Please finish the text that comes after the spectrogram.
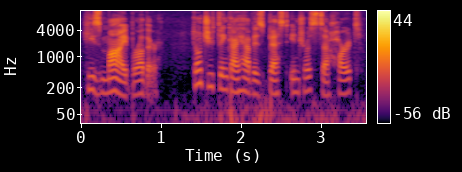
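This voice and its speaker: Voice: mid-range voice, moderate pace, sharp tone, lightly acted. A reader voicing a stern, domineering elder-brother god, curt and furious, in an audiobook. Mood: curt, commanding. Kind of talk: dramatic audiobook character reading.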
